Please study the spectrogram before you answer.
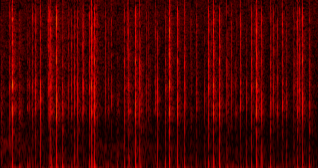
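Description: Fingernails scratch and tap on a small, square cardboard CD album sleeve held close to the microphone. The result is a rapid run of dry, crisp clicks and scratches with bright, papery edges and short low thumps, each dying away almost at once.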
